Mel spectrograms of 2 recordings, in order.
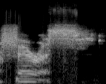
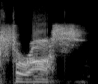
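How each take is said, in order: First: The word is said like 'ferrous', as in iron. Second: The word is said like 'feroz', ending in 'roz'. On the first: The speaker calls it right. "they're made of iron, so they're ferrous" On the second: The speaker calls it wrong. "they're not feroz"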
